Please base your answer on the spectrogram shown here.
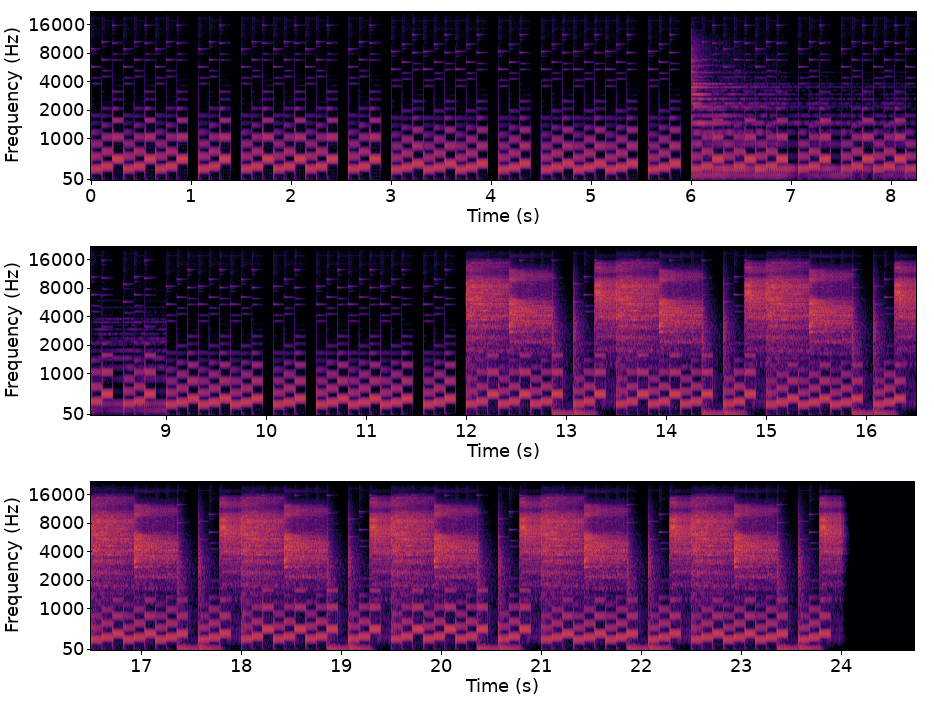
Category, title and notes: Music > Other
Tense encounter
Created for an event in my RPG Maker game.
arpeggio, synth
